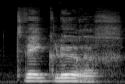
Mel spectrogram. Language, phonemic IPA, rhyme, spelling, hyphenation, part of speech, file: Dutch, /ˌtʋeːˈkløː.rəx/, -øːrəx, tweekleurig, twee‧kleu‧rig, adjective, Nl-tweekleurig.ogg
- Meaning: two-coloured, bicolour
